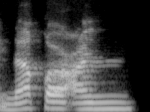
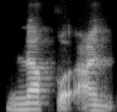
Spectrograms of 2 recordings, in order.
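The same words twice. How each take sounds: First: Short echo after q in नक़अन; qalqalah bounce. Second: नक़अन with q stopped before "an"; no bounce on the q of नक़अन; without qalqalah. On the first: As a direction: bounce the heavy q of नक़अन, like "naqa-an". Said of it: "इसे पढ़ेंगे". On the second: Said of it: "इसको हम ऐसे नहीं पढ़ेंगे". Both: Shown as a demonstration.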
